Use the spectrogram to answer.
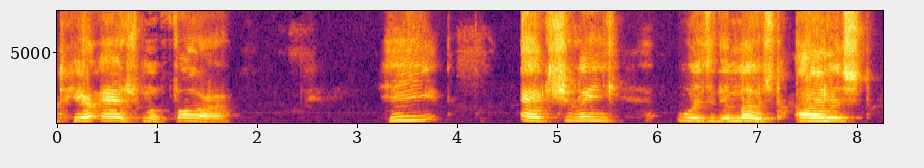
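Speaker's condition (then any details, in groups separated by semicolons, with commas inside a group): Cerebral palsy; uses wheelchair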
